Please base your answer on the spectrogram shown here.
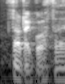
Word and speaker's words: Zaragoza: with Aragon's largest city, Zaragoza, or Zaragoza if you want to pronounce it like a madrileño, only having 667,000.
